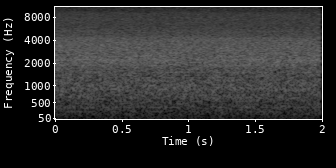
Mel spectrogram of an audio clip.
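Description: Steady, even background hiss with no distinct sounds: room tone between words.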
